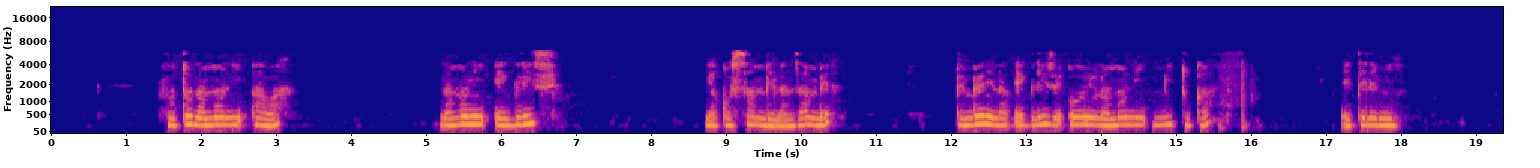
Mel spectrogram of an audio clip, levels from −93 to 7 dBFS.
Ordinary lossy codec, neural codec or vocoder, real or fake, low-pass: MP3, 24 kbps; none; real; 7.2 kHz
